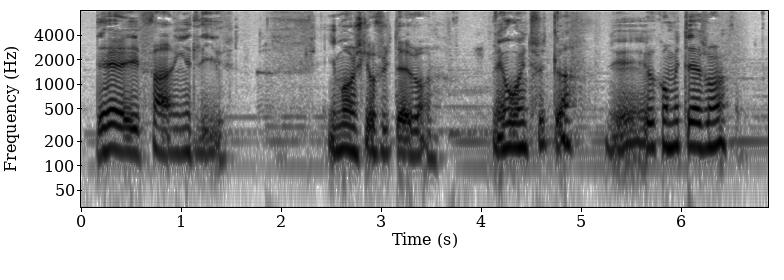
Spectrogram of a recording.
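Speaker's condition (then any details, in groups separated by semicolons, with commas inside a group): Atypical Parkinson's; very rare form, onset with finger tremor, fluctuating hand movement control; sometimes unable to get out of bed, body freezes, increasingly stiff, daily strength and flexibility training; sudden slurring mid-conversation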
